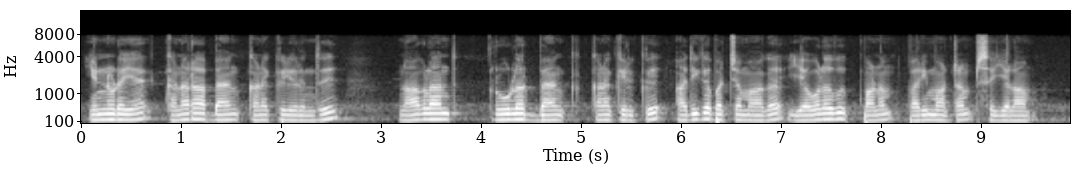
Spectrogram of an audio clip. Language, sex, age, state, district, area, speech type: Tamil, male, 18-30, Tamil Nadu, Pudukkottai, rural, read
